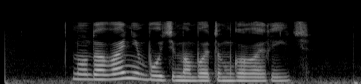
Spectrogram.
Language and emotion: Russian, sad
